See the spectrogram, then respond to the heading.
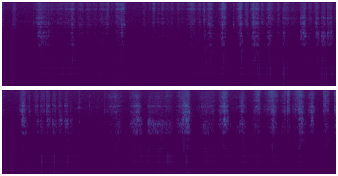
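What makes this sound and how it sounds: A graphite pencil scratches sketch lines across a large flat sheet of white paper on a board on an easel. Quick, dry scratching strokes come in short bright bursts over a steady low rumble, sounding like rubbing or filing.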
